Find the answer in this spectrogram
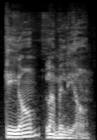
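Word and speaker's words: Guillaume le Million: Guillaume la Million. Dalej nie rozumiem, co to jest If it Guillaume. doesn't rhyme, you're not pronouncing it right.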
